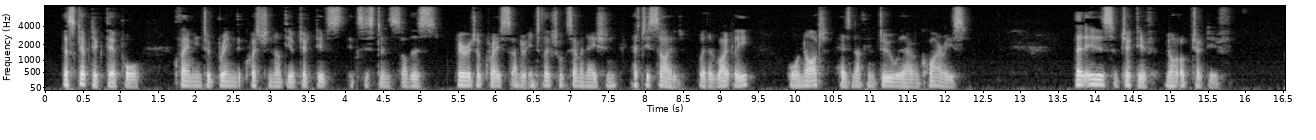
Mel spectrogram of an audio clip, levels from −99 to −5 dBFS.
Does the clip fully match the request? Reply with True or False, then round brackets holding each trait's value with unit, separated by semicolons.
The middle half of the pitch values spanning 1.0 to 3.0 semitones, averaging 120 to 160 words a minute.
True (2.5 semitones; 145 wpm)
